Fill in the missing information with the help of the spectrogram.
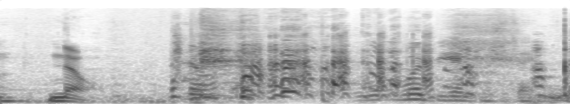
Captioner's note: laughter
